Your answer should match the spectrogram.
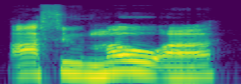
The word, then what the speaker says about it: Asamoah: Asamoah, pronounced Asamoah, family came to the United States from Ghana in 2000 and eventually settled in Columbus, Ohio.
